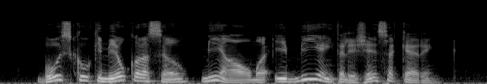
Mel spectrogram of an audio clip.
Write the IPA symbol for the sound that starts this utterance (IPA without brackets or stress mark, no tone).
b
